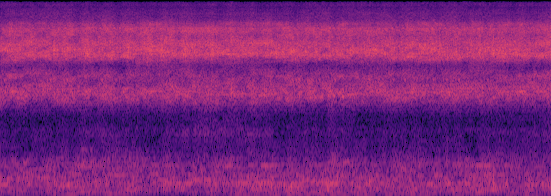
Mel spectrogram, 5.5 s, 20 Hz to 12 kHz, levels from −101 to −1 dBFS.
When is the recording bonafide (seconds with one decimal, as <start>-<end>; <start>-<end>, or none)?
none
